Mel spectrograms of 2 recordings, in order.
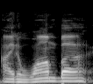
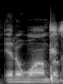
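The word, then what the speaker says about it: Itawamba: Rivers Classic with wins over Trinity Valley and Idaw Womba. Am I pronouncing that correct? Actually it's Idawwamba but that is a tough one to pronounce.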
